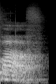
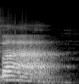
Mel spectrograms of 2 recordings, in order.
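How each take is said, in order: First: It ends with an extra f sound. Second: It ends on an open vowel. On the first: The speaker calls it wrong. "Some people call it Faf. No, it's not Faf" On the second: The speaker calls it right. "It is Fa"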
